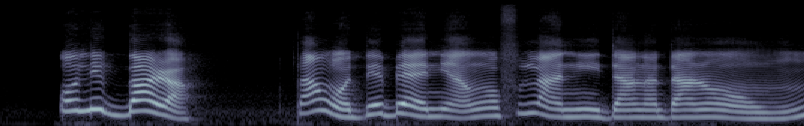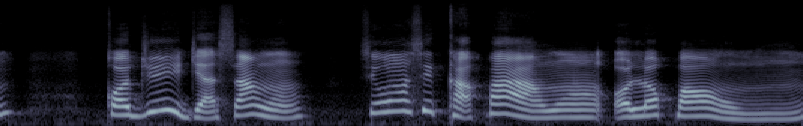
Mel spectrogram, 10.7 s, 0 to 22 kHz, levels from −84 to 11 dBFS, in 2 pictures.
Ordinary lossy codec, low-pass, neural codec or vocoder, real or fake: none; 19.8 kHz; autoencoder, 48 kHz, 32 numbers a frame, DAC-VAE, trained on Japanese speech; fake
